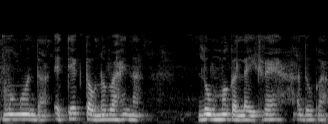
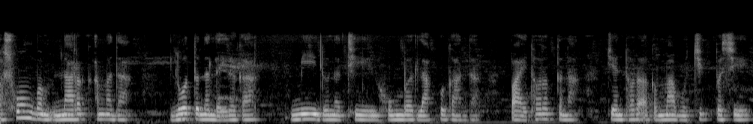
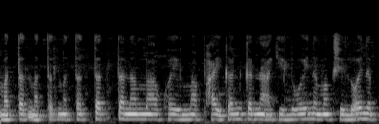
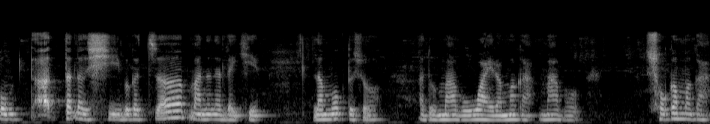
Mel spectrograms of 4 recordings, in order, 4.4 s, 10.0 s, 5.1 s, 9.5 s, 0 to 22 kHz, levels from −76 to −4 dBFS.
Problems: none marked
